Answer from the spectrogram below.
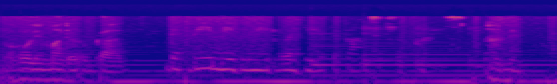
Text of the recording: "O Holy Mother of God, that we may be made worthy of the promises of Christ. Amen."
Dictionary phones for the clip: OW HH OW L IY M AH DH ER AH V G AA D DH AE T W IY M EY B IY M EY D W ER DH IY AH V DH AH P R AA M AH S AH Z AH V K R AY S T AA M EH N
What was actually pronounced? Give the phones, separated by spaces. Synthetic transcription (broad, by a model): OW HH OW L IY M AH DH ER AH V G AA D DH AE T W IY M EY B IY M EY D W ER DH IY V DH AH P AA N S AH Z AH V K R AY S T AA M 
